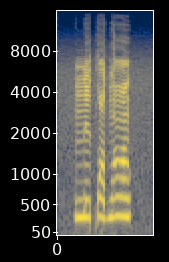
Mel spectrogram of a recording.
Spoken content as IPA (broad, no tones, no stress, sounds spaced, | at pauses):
n i t̪ i dˤ ũ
